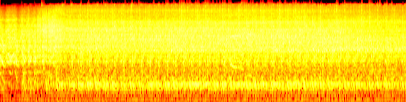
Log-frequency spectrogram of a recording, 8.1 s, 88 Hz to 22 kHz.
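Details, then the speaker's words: 6.6 L Duramax diesel just swapped into a Jeep Wrangler, first start; cranks, catches and settles into a ragged, uneven idle; running rough, an injector not sealed right blew out, mass airflow sensor possibly wanted. "Sounds like crap, but it's running."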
